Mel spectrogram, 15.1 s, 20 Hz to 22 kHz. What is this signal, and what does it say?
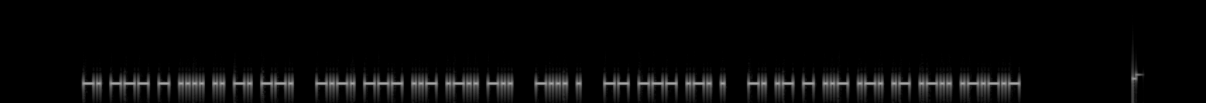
Morse code, heard as a keyed tone, about 28 wpm, 700 Hz. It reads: NOTHING COULD BE MORE NATURAL.
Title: Sentences from Top 1000 Words - Review Part 4 - 28wpm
